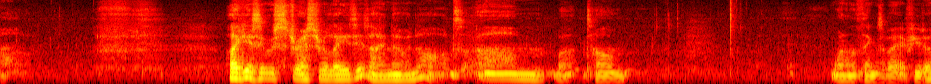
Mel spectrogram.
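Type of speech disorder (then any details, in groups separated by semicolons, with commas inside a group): Bulbar dysarthria; progressive bulbar palsy (MND)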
